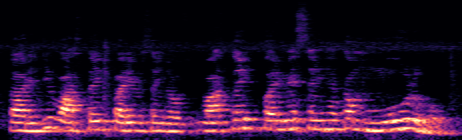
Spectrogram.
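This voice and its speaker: A man's voice: high-pitched, steady tone, fast talker, a little mellow, a little hiss or hum. A man teaching a math lesson, asking the class questions and answering them himself, repeating key points. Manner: repetitive, asks and answers own questions. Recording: echoey room, distant mic.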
